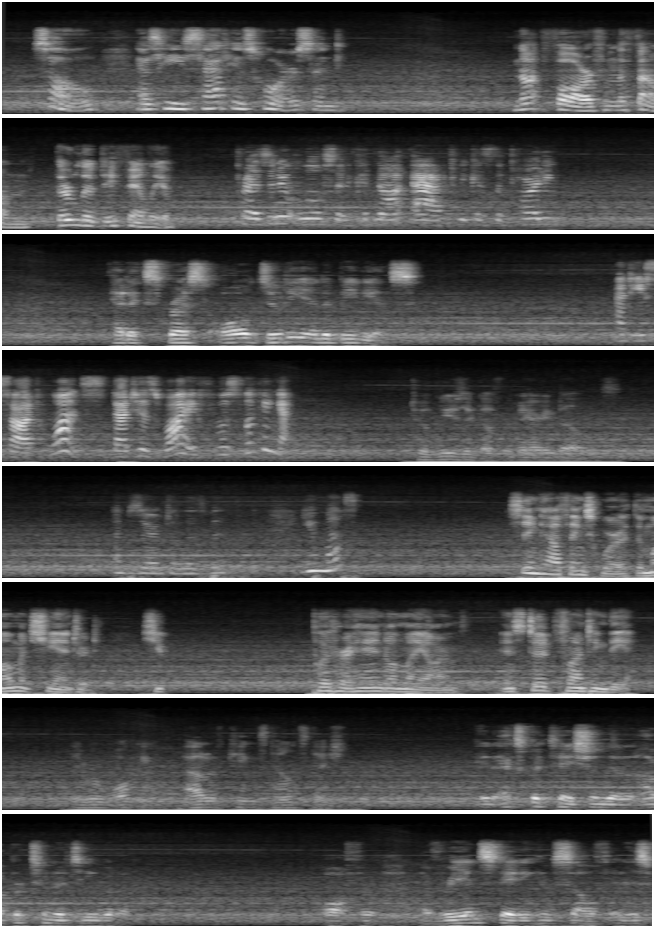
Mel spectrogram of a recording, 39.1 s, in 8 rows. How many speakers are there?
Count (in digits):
8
